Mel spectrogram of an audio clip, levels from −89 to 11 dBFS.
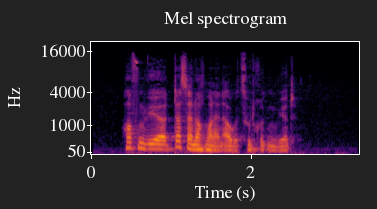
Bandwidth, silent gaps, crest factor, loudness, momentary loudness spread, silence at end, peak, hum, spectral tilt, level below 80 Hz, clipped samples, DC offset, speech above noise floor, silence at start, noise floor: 15.5 kHz; none; 18 dB; -24 LUFS; 12 LU; 0.8 s; -6 dBFS; none; -6 dB/octave; -58 dBFS; under 0.1%; under 0.1%; 38 dB; 0.4 s; -62 dBFS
